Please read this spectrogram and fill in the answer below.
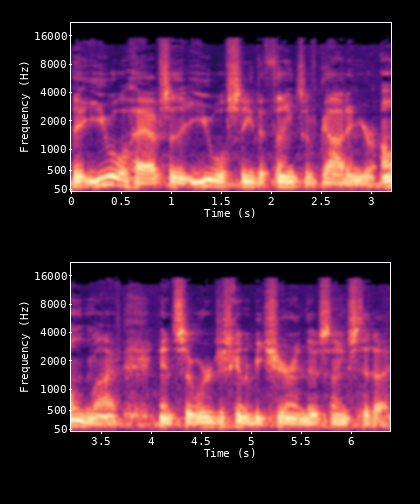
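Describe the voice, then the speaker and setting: A man speaks at a moderate pace in a fairly low, dark, mellow voice with ordinary pitch variation. His loudness stays very even throughout. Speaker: pastor and podcast co-host. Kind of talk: preaching-style teaching conversation.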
